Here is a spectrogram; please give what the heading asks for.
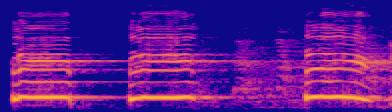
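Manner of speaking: high, loud, drawn-out bleep; imitated censor bleep. Jacob wakes up beside the wrong sister, mock censored cursing. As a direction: hold a piercing mock censor tone.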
